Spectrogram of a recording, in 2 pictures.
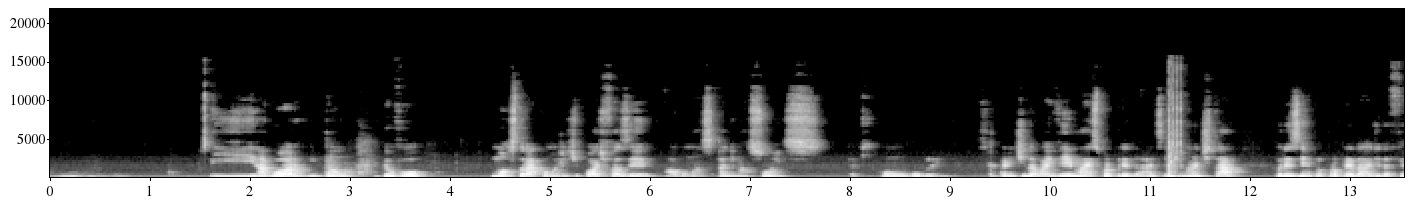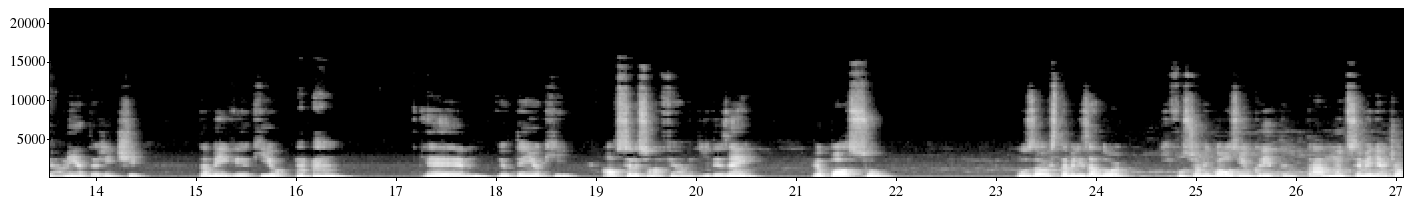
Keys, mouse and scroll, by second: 12.0 click, 15.4 click, 17.7 click, 18.4 click, 20.5 click, 23.5 click.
